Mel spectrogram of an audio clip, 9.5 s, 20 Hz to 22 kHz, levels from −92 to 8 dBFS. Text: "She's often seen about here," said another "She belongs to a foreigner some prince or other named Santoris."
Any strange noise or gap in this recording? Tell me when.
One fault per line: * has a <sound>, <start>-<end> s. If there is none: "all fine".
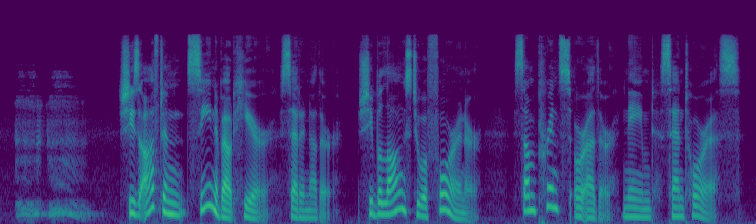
* has a throat clearing, 0.2-1.4 s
